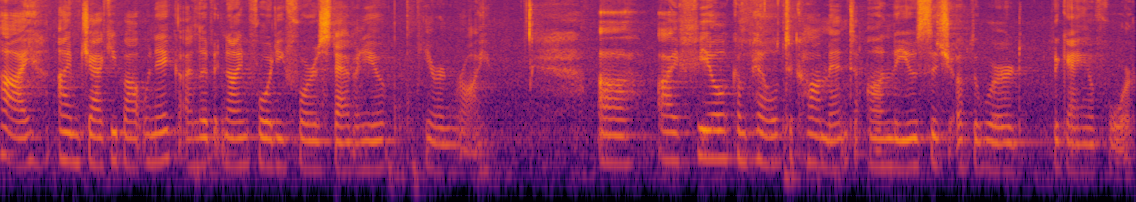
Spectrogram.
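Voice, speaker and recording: Over noticeable background noise and audible room echo, a woman speaks at a moderate pace in a fairly low, monotone, flat voice. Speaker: resident speaking at council meeting. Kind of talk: public comment. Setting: council meeting. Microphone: too far from mic at first.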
